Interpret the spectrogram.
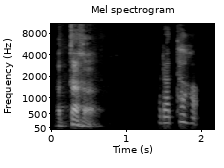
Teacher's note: Tha, it is dental. Tha. Mahaprana.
